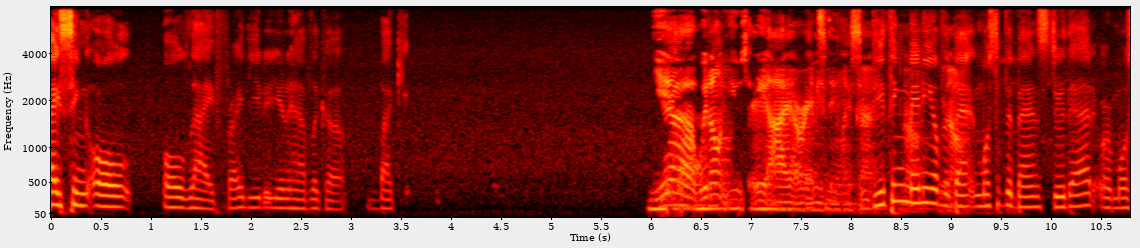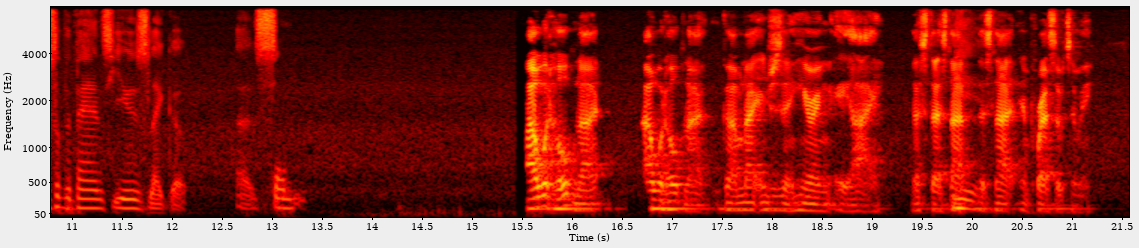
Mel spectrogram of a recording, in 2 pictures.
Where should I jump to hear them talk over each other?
7.5 s

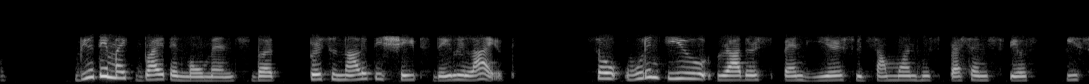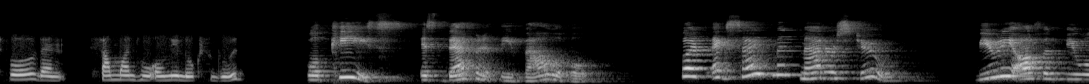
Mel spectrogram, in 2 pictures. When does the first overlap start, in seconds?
none

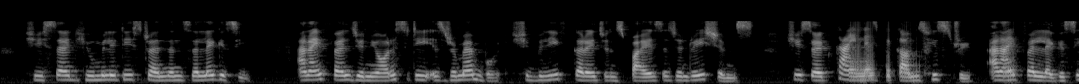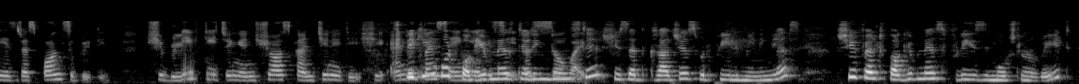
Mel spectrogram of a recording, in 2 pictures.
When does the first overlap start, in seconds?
14.8 s

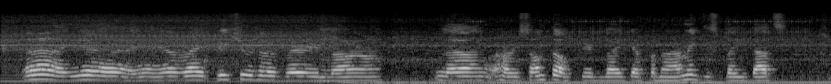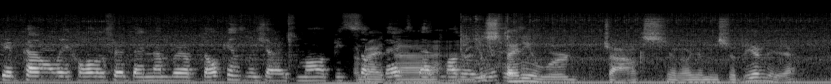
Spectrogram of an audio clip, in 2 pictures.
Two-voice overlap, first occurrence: 11.8 s

